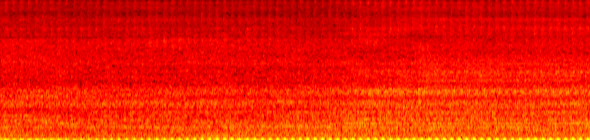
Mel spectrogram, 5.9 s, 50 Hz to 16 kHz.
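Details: Yamaha NMAX Neo S on Castrol Magnatec 10W-40 oil, cold engine after about 30 hours unused: even, steady single-cylinder putter, regular low thumps, no knocks or rattles; normal cold idle during warm-up.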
